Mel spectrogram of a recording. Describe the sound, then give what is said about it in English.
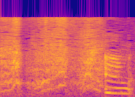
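A zipper pulled open around a soft padded folder: a few rasping strokes, with a brief voice at the end. “It closes up with this zipper, but then when you open it,”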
